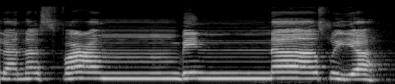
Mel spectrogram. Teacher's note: نون ساکن کے بعد تا آ گیا اس لیے یہاں پر غنہ کیا، اور تنوین کے بعد با آ گیا اس لیے یہاں پر اقلاب ہے، یہاں پر ہم نے غنہ کیا، اور بالناصیہ میں نون مشدد ہے اس لیے یہاں پر غنہ کیا۔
